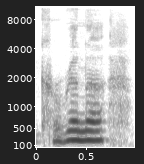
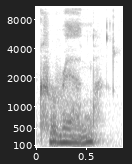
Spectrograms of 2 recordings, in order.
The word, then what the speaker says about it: Corinne: So apparently the original Greek pronunciation of this would be Corinna, but because it's a French statue, it's called Corinne.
